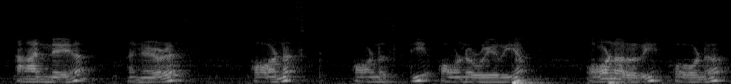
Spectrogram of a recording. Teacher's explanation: Certain words beginning with the letter, the consonant letter H, remains silent. So the first sound that we listen to will be vowel sounds. So before these words we have to use an.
